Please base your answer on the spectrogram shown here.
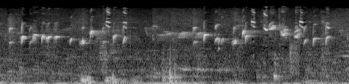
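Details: Batbata-style song of a European goldfinch, a quick run of bright chirps and twittered high notes with brief pauses, over soft low knocking sounds.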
